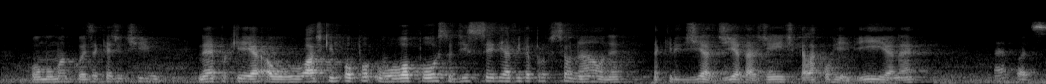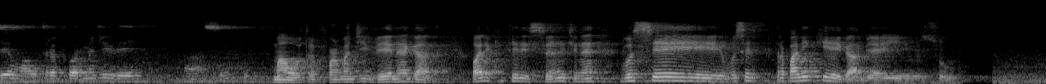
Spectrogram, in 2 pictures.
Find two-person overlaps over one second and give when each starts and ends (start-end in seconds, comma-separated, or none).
none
